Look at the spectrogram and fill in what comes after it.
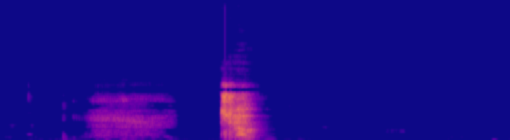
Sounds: Sneeze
